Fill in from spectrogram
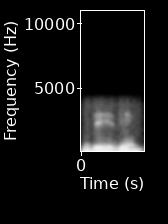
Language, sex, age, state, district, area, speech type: Hindi, female, 30-45, Uttar Pradesh, Azamgarh, rural, conversation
